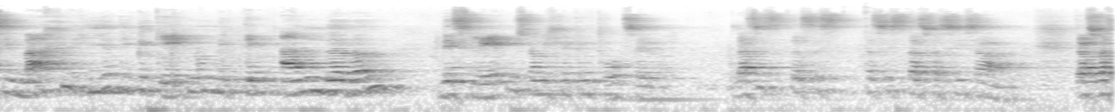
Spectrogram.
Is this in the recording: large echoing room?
yes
